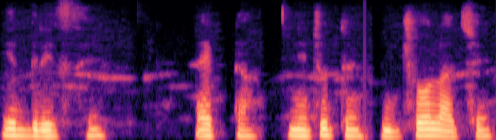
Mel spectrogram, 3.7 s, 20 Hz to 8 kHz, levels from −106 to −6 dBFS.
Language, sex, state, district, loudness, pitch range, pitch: Bengali, male, West Bengal, Jalpaiguri, -19 LUFS, 125-140 Hz, 130 Hz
